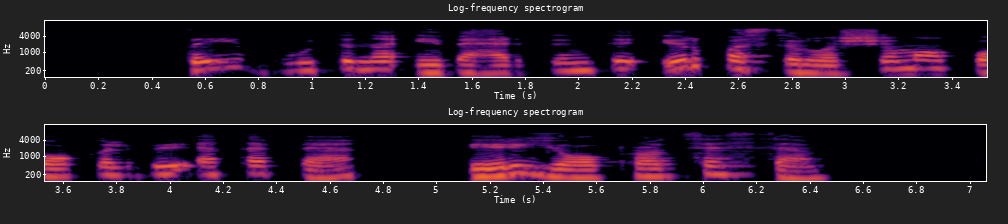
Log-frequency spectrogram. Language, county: Lithuanian, Klaipėda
